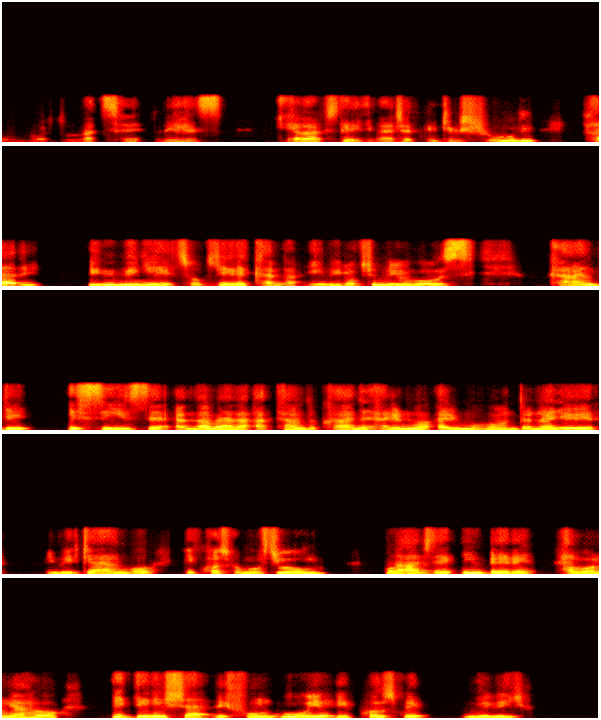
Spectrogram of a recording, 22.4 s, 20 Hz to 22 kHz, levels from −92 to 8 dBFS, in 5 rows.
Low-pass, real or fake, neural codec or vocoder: 7.2 kHz; fake; codec, 16 kHz, 1 kbps, FreqCodec, smaller model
